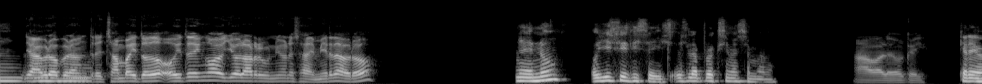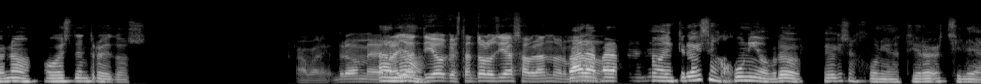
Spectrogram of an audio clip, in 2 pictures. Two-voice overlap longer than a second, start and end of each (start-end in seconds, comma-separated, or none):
none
